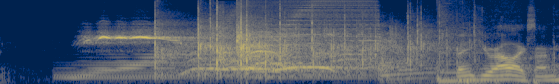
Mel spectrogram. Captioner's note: audience whistling and clapping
